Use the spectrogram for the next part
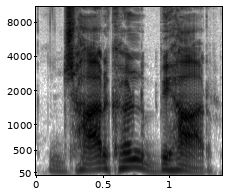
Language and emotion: Urdu, neutral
